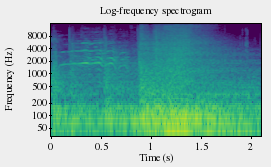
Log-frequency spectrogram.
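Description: A horse neighs briefly near the start, then a deep swelling rush of noise builds and peaks a little past the middle.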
